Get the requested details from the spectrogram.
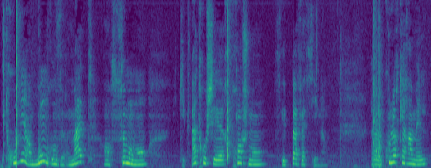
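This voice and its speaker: A woman's voice: mid-range voice, animated, measured pace, noisy background. A young woman chatting casually about her monthly beauty favorites, enthusiastic and full of fillers and restarts. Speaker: beauty vlogger.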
